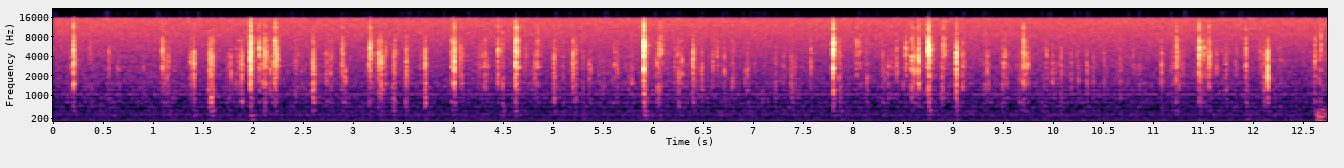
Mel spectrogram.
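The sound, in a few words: typing on a computer keyboard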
